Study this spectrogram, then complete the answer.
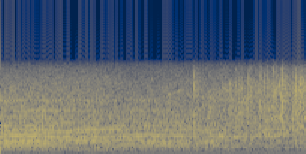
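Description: A piano plays sustained notes outdoors.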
